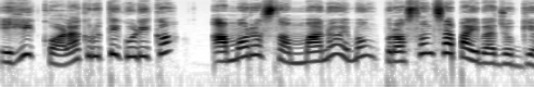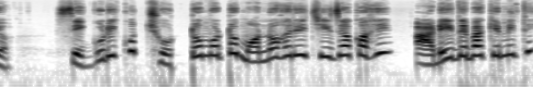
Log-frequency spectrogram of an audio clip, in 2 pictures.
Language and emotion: Odia, disgusted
